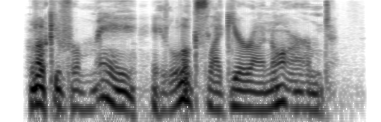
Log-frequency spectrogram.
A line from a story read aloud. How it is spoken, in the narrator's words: under his breath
